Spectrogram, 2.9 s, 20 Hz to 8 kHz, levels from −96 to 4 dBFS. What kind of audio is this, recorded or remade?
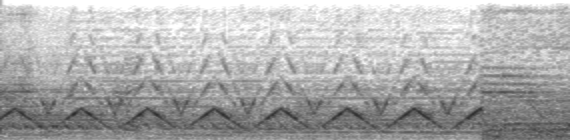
recorded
